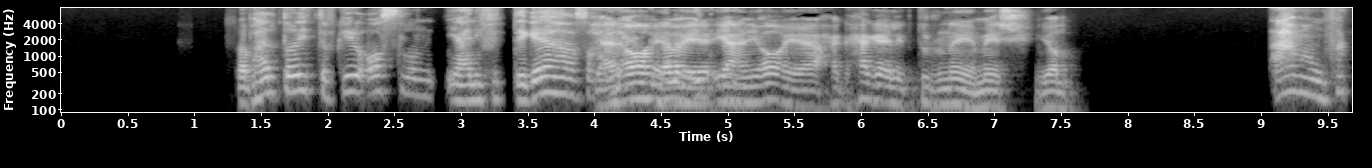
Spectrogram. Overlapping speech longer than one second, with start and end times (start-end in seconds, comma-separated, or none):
4.0-5.2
